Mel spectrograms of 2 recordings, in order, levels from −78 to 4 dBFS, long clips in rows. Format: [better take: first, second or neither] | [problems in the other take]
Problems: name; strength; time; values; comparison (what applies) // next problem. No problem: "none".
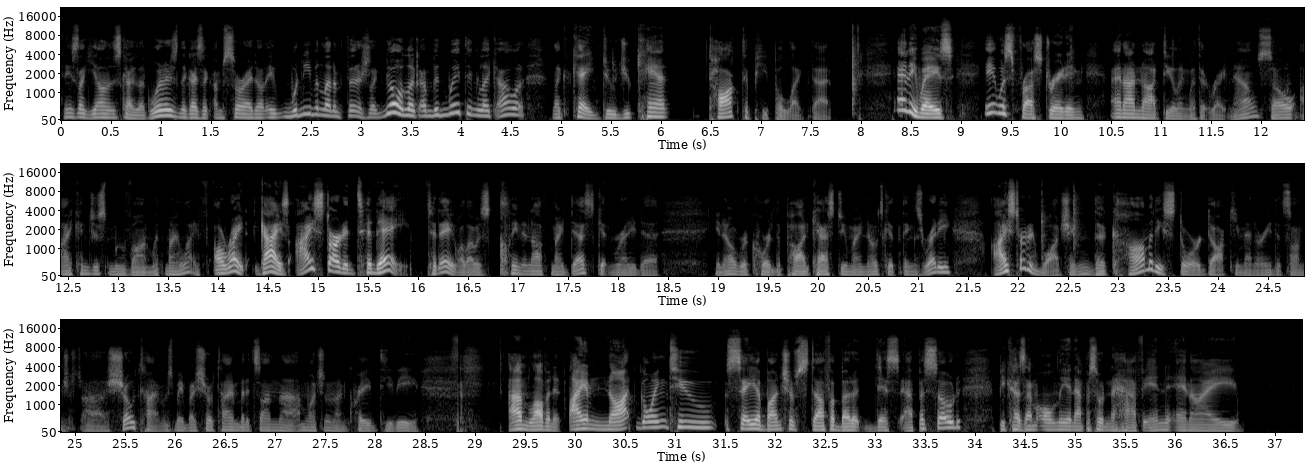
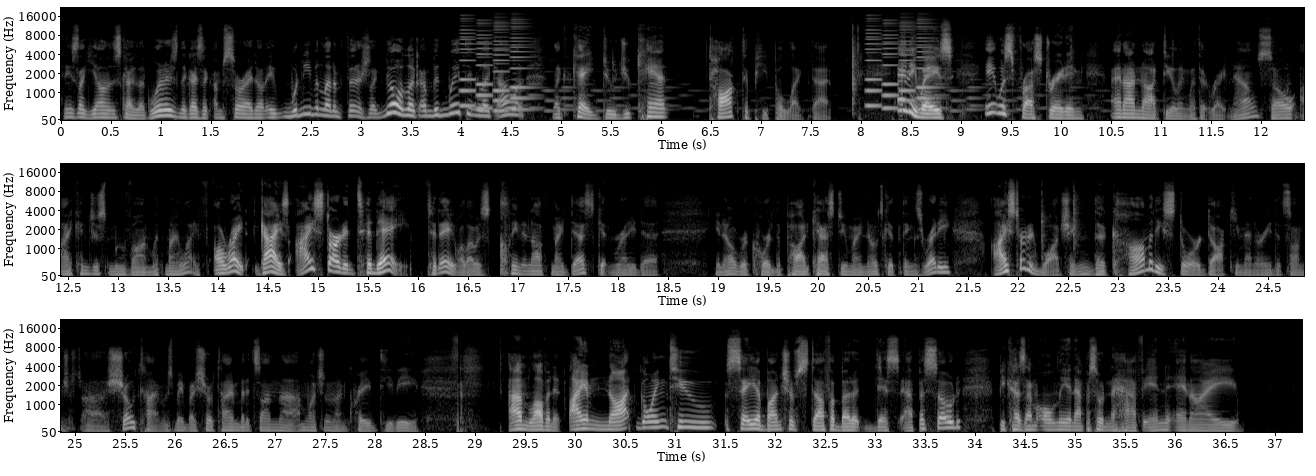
first | phone ringing; loud; from 4 to 9 s; peak 1 dB above the speech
